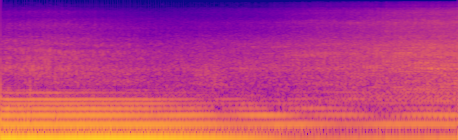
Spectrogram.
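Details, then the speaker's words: Honda Prelude on its coldest start after a cylinder head rebuild, cooling system being burped, coolant temp sensor code: a loud, deep drone easing off over seconds with busy mechanical clatter. Noisy cold start, cause unknown. "Definitely a noisy one. It's throwing one coolant temp sensor code, which doesn't surprise me, but she's running."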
